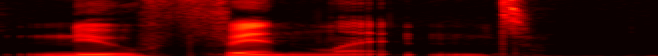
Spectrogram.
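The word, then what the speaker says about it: Newfoundland: NL does stand for New Finland. It's pronounced New Finland.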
